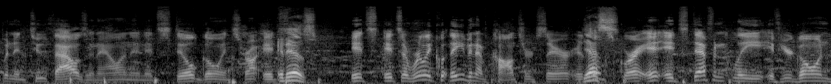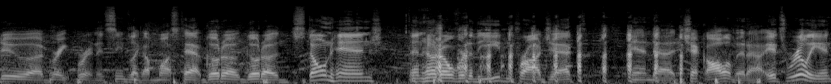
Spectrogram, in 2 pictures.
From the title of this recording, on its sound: Live From The 2023 Cooper-Young Festival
